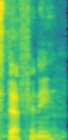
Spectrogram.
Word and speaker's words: Stefani: It's actually, Henry, it's actually pronounced Stephanie.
